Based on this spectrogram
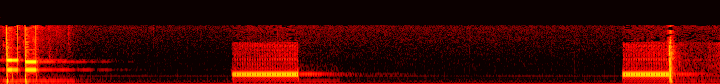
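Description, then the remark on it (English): Two quick telephone keypad beeps sound right at the start, followed by two long, steady ringing tones spaced several seconds apart on the line. No one speaks. “Hang up and try another one.”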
